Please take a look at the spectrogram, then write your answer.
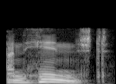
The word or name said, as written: unhinged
